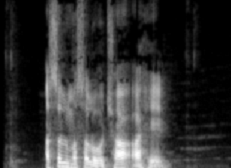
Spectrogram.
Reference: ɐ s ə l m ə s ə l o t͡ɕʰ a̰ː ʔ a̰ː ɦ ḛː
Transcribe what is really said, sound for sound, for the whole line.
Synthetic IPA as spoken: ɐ s ə l m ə s ə l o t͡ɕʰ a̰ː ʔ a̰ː ɦ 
